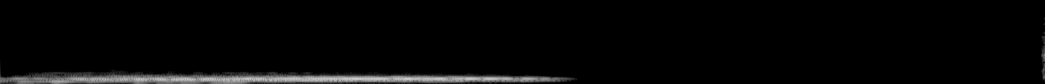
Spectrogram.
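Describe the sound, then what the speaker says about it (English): An Amazon Echo Dot (3rd generation) finishing a factory reset plays a steady, low, humming chime. It holds at an even level for about five and a half seconds, then stops, and silence follows. "When the Amazon Echo Dot has finished resetting itself,"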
